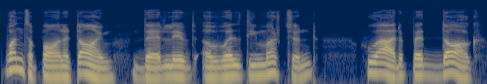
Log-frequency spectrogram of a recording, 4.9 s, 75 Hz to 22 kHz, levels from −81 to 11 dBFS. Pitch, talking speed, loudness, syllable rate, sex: 135 Hz, 170 wpm, -18 LUFS, 4.7 syllables/s, male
